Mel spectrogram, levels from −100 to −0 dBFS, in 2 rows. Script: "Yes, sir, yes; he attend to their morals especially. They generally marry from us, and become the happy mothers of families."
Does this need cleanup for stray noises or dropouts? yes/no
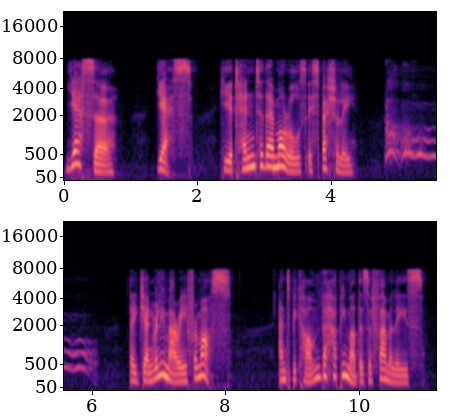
yes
